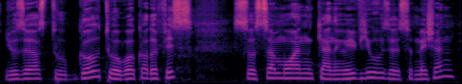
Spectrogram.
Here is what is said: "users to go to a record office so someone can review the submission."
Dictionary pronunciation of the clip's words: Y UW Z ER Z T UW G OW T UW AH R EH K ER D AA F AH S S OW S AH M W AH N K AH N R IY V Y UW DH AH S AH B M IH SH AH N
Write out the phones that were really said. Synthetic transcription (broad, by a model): Y UW Z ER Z T UW G OW T UW AH W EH K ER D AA F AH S S OW S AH M W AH N K AH N R IY V Y UW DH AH S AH B M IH SH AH N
